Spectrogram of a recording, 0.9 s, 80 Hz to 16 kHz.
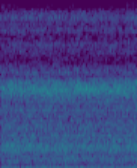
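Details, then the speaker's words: Mechanical insufflation-exsufflation (cough assist) exhale phase, preset 2 mimicking breath stacking: inhale pressure 40 cmH2O for 5 seconds, 5-second exhale, then a 5-second pause during which the patient breathes; repeated for four or five breaths. "and the timer will go off for the five seconds up to 40 centimeters of water there's my exhale time"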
